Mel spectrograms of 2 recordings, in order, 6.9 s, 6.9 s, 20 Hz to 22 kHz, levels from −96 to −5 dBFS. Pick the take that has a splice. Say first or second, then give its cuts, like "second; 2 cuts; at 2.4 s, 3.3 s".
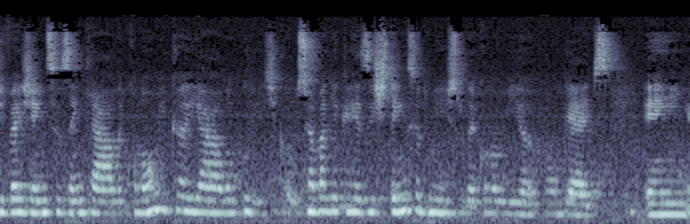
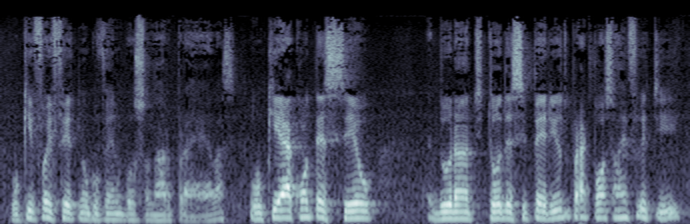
second; 2 cuts; at 2.4 s, 5.9 s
